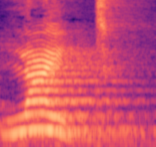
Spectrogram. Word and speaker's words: light: Light. Silent. Might. Silent. Night. Silent. Tight. Silent. Fright. Silent. Tonight. Silent. Wait. Silent. Height. Silent. Straight. Silence. In all these words you have GH silent.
